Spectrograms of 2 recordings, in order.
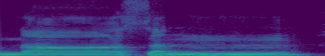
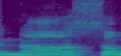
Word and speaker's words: नासन्: न त्वे वाहन जातु ना सन, देखिए ना सम नहीं कहा मैंने, ना सन, क्योंकि न है ना उसके आगे ब्रैकेट में। ना सन न त्वन्ने में जनाधिपाहा।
